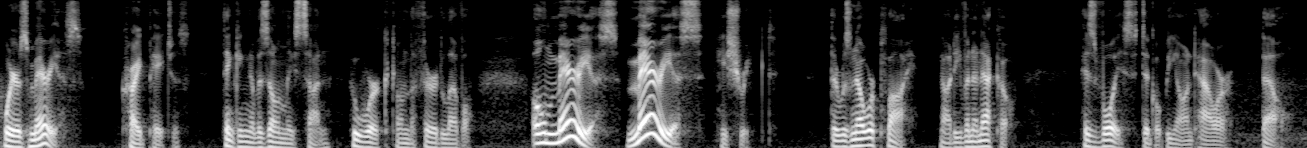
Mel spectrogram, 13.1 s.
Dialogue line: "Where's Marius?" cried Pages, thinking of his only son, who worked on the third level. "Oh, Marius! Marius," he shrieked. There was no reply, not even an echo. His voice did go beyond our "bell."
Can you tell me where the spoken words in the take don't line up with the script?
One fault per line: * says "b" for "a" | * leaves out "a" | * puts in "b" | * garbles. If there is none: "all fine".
all fine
